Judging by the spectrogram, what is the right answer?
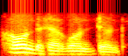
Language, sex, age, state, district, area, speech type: Malayalam, male, 30-45, Kerala, Wayanad, rural, conversation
